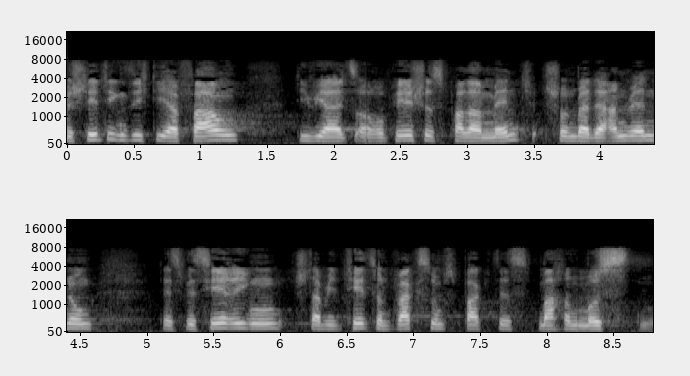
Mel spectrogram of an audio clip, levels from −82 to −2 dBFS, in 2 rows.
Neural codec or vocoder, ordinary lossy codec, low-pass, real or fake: none; none; none; real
